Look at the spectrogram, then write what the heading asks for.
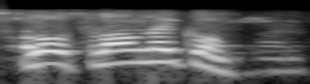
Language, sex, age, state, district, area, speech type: Kashmiri, male, 30-45, Jammu and Kashmir, Ganderbal, rural, conversation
